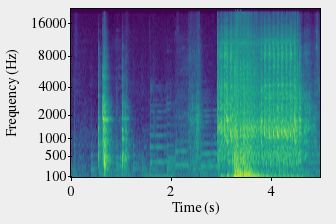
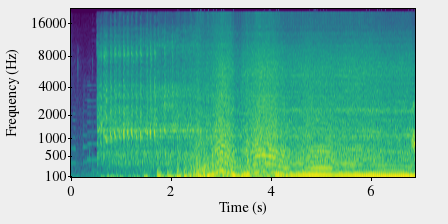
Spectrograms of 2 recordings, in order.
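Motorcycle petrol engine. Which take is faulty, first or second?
first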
